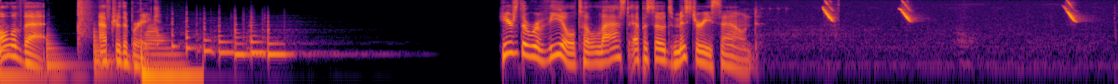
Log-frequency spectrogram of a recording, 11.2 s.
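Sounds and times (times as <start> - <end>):
speech: 0.0 - 1.8, 5.0 - 7.7
cheetah chirping: 7.6 - 11.1.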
